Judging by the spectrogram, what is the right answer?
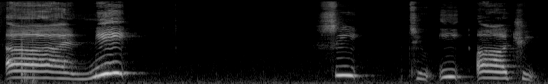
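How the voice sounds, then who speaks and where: A child hosting a read-aloud of a picture book, reading haltingly like a beginner and drawing words out. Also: high-pitched, lively intonation, fairly bright tone, a little hiss or hum.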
